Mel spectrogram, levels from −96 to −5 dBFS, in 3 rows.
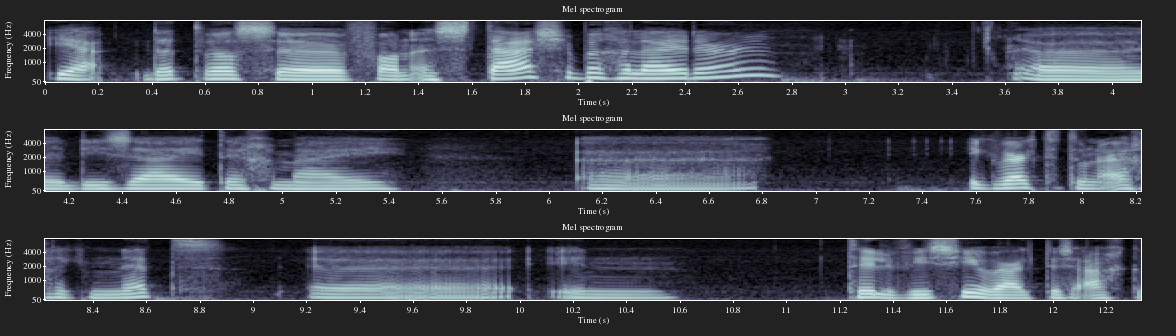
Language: Dutch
